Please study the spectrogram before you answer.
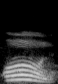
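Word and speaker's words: -one: क्या दिखता है, ओन, यानी कि पढ़ोगे ओन और स्पेलिंग है वन की तरह।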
